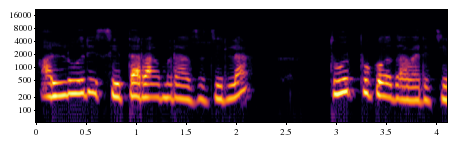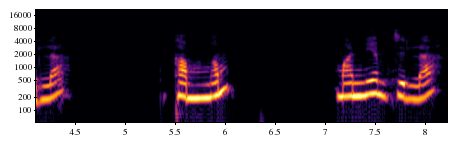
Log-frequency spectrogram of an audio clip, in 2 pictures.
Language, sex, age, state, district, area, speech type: Telugu, female, 45-60, Andhra Pradesh, Alluri Sitarama Raju, rural, spontaneous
